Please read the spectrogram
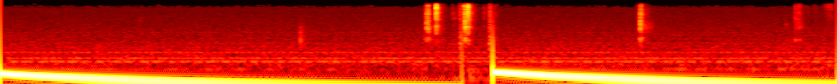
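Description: Serum sub-boom: a deep sub-bass note in G whose pitch drops quickly at the start as an envelope pulls the coarse pitch down, then fades out slowly over about five seconds. It sounds twice, the second boom about five seconds in.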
